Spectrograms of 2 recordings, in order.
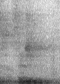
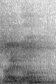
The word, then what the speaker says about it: Sidon: Did you come across Lance St. John? Lance St. John? No, sorry. Sorry, I said it wrong. Lance Sidon?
